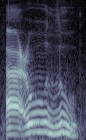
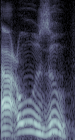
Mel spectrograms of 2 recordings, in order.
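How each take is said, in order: First: The middle consonant sounds like 'th' in 'this'. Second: The middle consonant sounds like a 'z'. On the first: The speaker calls it right. "Za ada di ujung lidah ketemu dengan ujung gigi seri yang atas" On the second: The speaker calls it wrong. "kebanyakan kita membacanya dengan a'udzu. Zu pakai zai"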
